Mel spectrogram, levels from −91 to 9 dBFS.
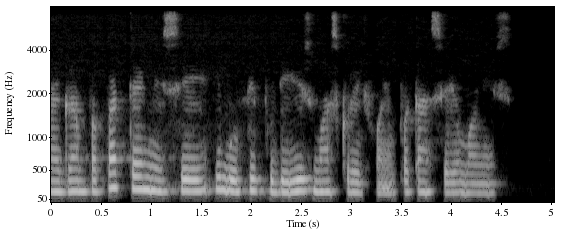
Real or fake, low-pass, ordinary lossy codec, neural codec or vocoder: fake; 7.2 kHz; none; vocoder, 44.1 kHz, 128 mel bands every 256 samples, BigVGAN v2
